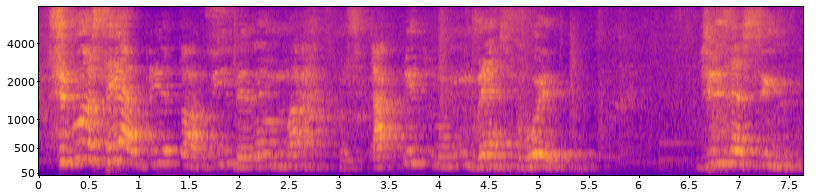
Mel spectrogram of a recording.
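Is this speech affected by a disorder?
Yes: cerebral palsy; no speech as child.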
